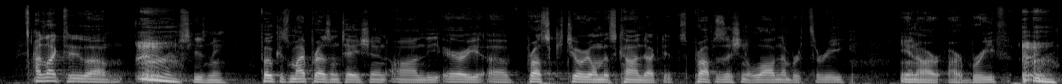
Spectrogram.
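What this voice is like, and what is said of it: Hoarse voice. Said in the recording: “I've had a real bad head cold, so I'm kind of hoarse”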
